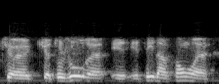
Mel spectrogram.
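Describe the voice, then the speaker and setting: A man's voice: fairly high pitch, fairly even intonation, fast talker, slightly rough. A man with a Quebec French accent, a radio guest arguing insistently in a heated debate. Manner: insistent, argumentative. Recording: lo-fi radio broadcast.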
